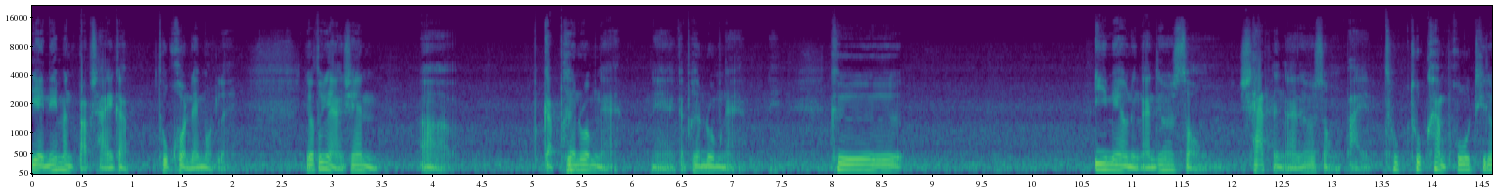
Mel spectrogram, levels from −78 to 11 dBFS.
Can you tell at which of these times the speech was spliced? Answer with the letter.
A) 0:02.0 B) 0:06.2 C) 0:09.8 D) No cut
D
